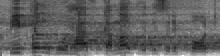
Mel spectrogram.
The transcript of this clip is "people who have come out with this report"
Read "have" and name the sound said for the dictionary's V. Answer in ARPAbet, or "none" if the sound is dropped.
V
